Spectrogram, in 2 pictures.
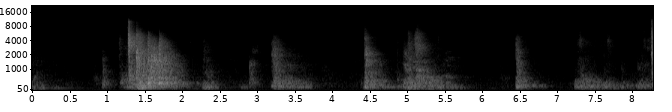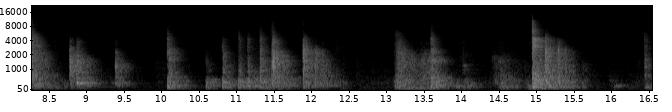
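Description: Table football in play: irregular hard knocks and slams as the ball is struck by the player figures and hits the table walls and the rods bang in their bearings, loudest about a second and a half in and again near the end.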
